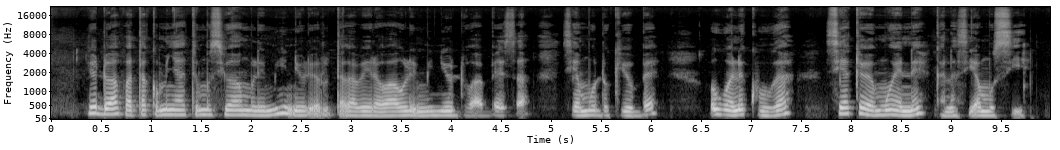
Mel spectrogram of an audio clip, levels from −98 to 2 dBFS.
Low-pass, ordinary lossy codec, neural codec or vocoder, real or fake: none; none; none; real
